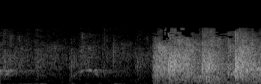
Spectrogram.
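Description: An audience applauds with a dense, crackling wash of many hands clapping, steady at first and then swelling noticeably louder about halfway through. No one speaks.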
